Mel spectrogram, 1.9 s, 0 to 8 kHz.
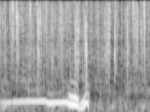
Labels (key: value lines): label: biophony, cascading saw
recorder: SoundTrap 600 or HydroMoth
